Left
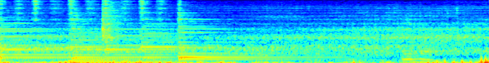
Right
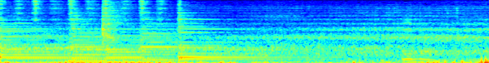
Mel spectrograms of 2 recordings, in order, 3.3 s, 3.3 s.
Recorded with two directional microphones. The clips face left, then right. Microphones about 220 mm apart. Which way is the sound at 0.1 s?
Centre (ahead or behind).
